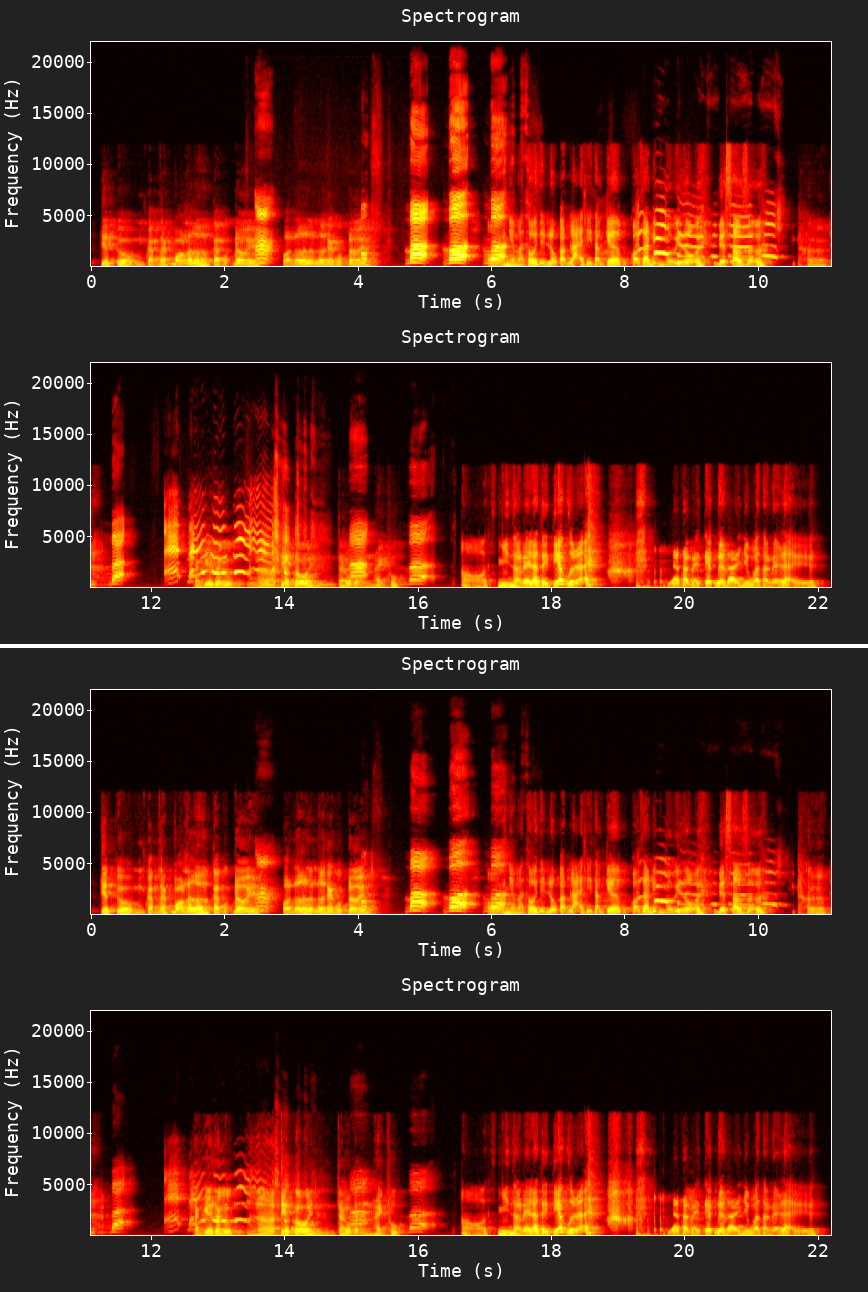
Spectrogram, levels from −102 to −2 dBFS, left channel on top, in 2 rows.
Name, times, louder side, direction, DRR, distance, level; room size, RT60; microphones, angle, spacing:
voice 1, 0.1-2.6 2.9-4.3 10.6-11.3 12.6-15.7 18.9-19.4 19.6-19.7 20.1-20.2, right 2 dB, 85° right, 6 dB, 2.8 m, -31 dB
Speech, 2.3-2.7 4.0-4.3 4.7-5.1 5.3-6.2 6.5-6.6 8.2-10.3 11.4-11.6 12.2-14.3 15.0-15.2 15.9-16.2, left 7 dB, 60° left, 0.9 m, -25 dB
voice 2, 5.9-10.2 11.1-11.3 16.6-18.8 19.3-19.4 19.7-22.0, left 2 dB, 15° left, 9 dB, 1.4 m, -29 dB
20.0 x 17.0 x 4.2 m, 0.38 s
head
